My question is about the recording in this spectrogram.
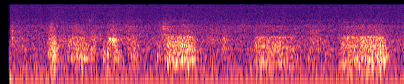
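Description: Faint electric guitar notes picked softly, a few short phrases at low level.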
